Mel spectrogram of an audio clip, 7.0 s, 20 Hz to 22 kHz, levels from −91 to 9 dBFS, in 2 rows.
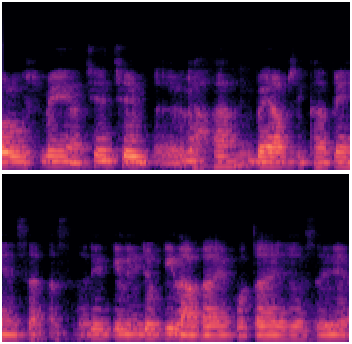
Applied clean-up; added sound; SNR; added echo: neural mask model DeepFilterNet 3.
